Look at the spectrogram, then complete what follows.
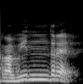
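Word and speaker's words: रवींद्र: पहली बात तो इसका उच्चारण होगा रविंद्र, और यही शुद्ध है।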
